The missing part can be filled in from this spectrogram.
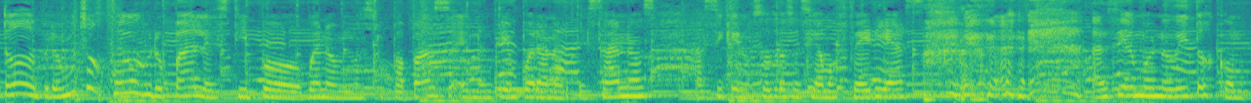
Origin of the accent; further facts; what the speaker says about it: Bariloche, Río Negro, Argentina; also born or lived in Santa Marta, Colombia; años de mi vida era campo, era selva, pero de muy chica mis papás se viajaron con la familia hacia acá, hacia Bariloche, así que la otra mitad de mi infancia la pasé en Bariloche.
